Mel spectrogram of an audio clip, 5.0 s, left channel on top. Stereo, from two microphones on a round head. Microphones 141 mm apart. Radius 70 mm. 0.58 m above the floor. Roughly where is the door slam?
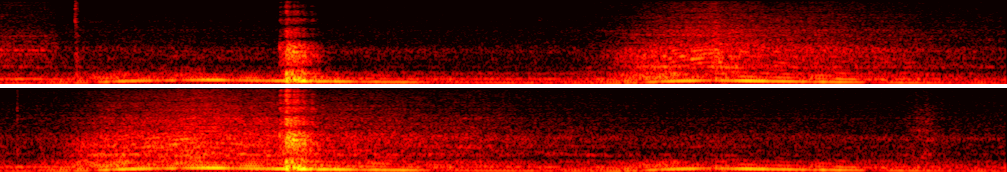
Right.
